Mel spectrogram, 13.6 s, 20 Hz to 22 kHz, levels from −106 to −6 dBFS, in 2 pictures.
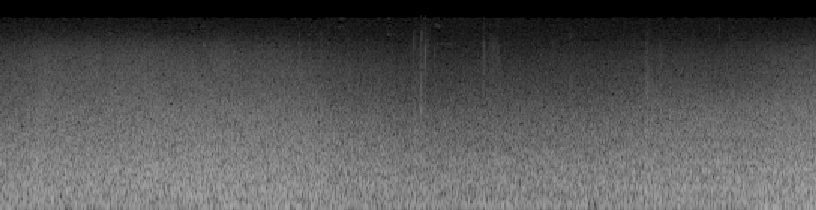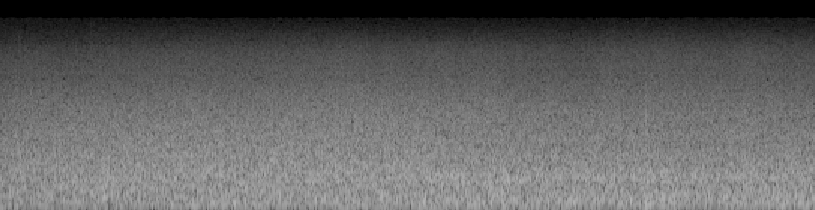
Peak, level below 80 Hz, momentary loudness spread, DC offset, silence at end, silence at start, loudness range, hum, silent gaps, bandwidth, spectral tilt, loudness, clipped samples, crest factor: -24 dBFS; -54 dBFS; 8 LU; under 0.1%; 0 s; 0 s; 7 LU; none; none; 16.5 kHz; -4.5 dB/octave; -40 LUFS; under 0.1%; 16 dB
